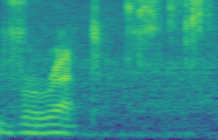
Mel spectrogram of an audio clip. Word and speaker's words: Verrett: This guy's name, the way they pronounce his name is Logan Verrett.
